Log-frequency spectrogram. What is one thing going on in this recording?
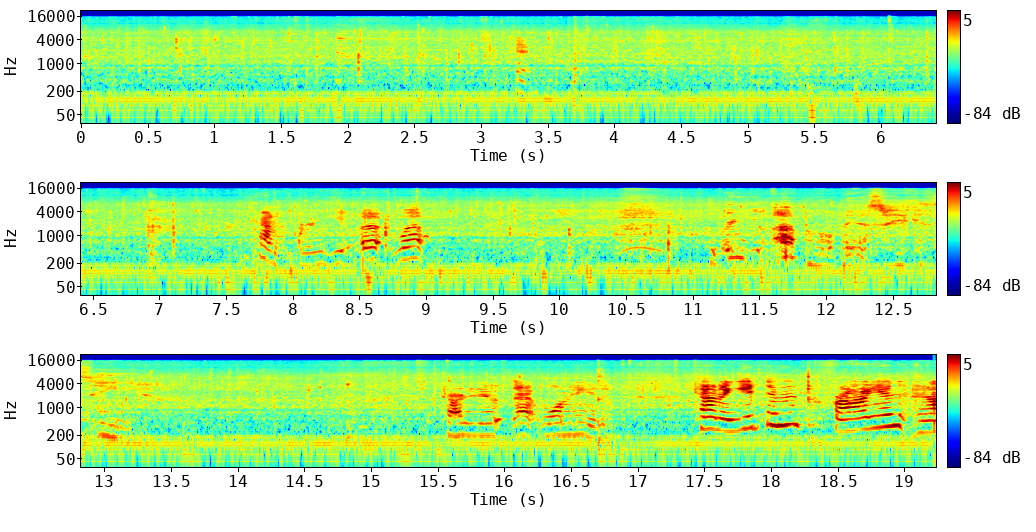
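Liquid bubbles and simmers in a pot.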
